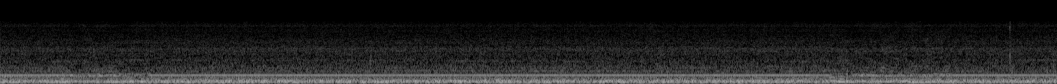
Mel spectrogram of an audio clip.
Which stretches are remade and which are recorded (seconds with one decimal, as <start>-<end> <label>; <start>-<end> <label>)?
0.0-0.7 recorded; 0.7-1.5 remade; 1.5-8.3 recorded; 8.3-9.5 remade; 9.5-10.6 recorded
